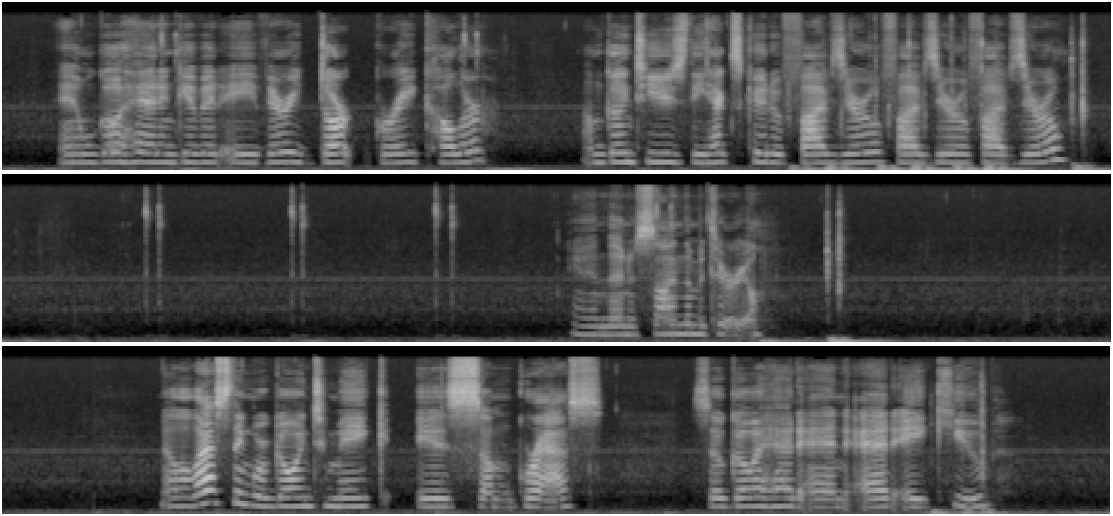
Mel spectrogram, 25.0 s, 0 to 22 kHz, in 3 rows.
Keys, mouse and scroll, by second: 1.1 click, 5.8-7.2 typing, 9.3 click, 14.4 a, 17.2-19.7 scroll down 1, 21.1-23.5 scroll down 1, 23.7 shift+a.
